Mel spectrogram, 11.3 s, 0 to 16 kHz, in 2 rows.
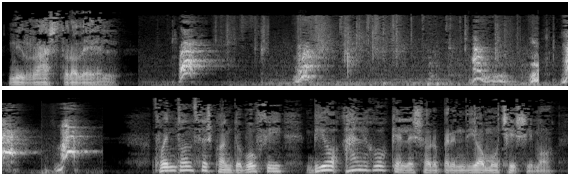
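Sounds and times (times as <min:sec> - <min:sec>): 
speech: 0:00.1 - 0:01.2, 0:04.8 - 0:05.4, 0:07.2 - 0:11.3
dog barking with yelping: 0:01.8 - 0:02.2, 0:02.9 - 0:03.3, 0:04.7 - 0:06.7.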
